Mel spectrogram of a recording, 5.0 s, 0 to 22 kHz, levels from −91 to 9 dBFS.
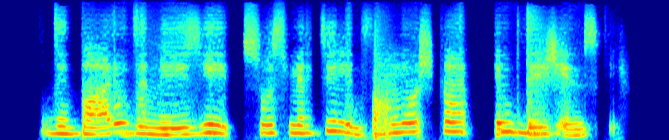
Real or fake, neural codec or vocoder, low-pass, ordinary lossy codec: fake; codec, 44.1 kHz, 0.9 kbps, DAC; none; none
